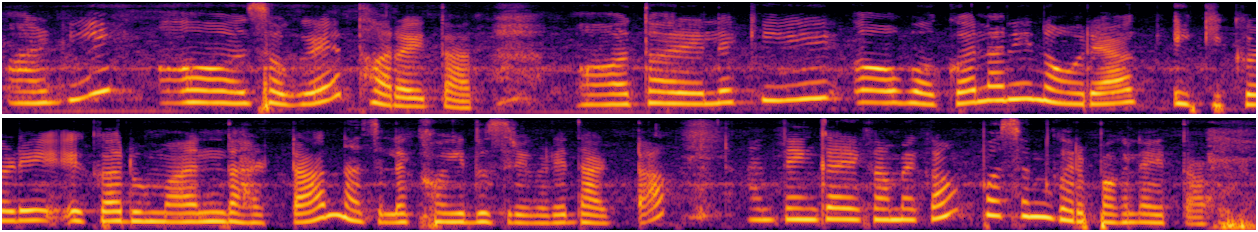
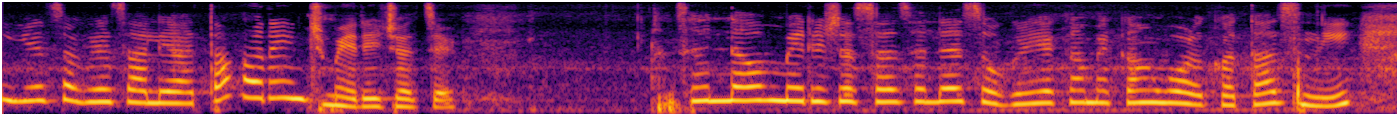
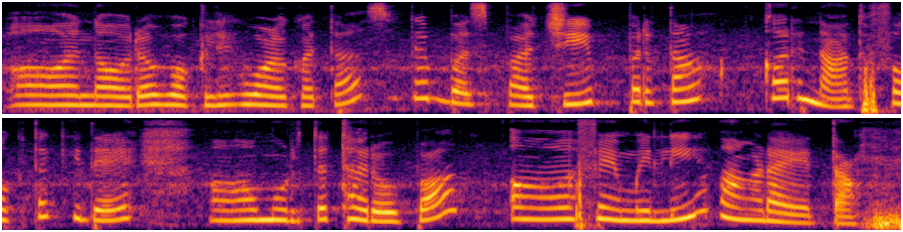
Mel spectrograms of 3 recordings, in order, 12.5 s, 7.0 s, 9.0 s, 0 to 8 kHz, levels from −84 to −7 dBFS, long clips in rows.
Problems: none marked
